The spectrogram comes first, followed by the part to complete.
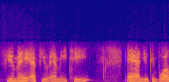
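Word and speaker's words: fumet: you absolutely can today in french it's called fumey f-u-m-e-t and you can boil down the broth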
